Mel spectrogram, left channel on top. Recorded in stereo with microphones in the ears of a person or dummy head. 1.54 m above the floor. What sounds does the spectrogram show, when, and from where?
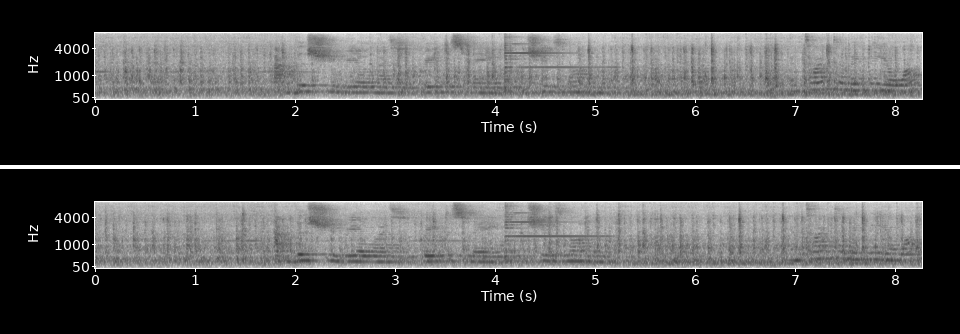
1.8 s a woman speaking: 55° left (ahead or behind), 4 m
4.1 s a guitar: 35° left (ahead or behind), 1.8 m
6.9 s a woman speaking: 85° left, 1.9 m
